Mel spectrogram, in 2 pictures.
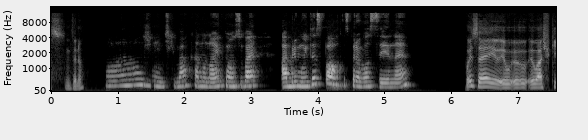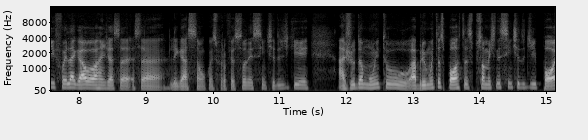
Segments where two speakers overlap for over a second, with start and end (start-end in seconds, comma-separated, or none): none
